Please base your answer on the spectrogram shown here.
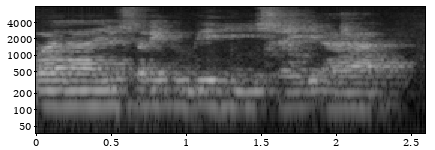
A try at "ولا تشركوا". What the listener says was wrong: ولا تشركوا not يشركوا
